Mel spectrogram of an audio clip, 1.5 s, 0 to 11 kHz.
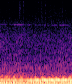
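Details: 1973 Ford Maverick restomod, fuel-injected 302 V8 with cold-air induction, idling around 800 rpm with almost 60 psi oil pressure. Deep, steady rumble from the exhaust with no ticks or misses: normal, healthy idle.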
